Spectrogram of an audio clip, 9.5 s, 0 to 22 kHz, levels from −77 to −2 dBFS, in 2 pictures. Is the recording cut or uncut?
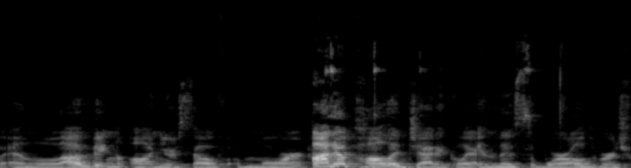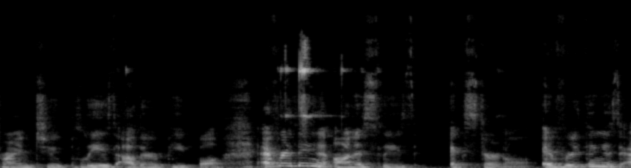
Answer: cut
